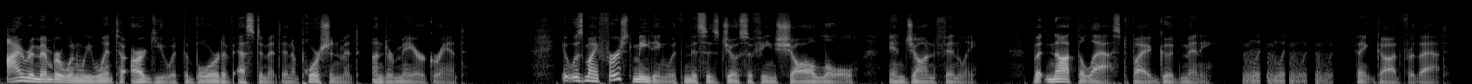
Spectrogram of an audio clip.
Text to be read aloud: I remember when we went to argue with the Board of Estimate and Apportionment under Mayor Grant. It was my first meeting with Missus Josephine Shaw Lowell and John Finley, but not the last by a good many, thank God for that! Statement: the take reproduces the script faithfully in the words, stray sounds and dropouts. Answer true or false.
false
